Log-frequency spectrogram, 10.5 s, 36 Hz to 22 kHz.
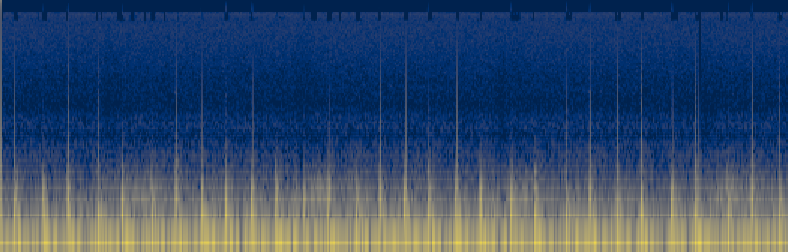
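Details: Steady, regular low thumps, about 100 a minute, over a soft hum, in an ASMR heartbeat recording meant to be soothing; normal heartbeat.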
